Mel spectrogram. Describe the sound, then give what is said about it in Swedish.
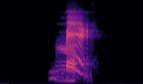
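A human voice imitates an angry screech of rage: one short, shrill, cat-like cry, fairly loud, rising and then fading within about half a second, with silence before and after. “Alltså att jag typ skri skriker av vrede.”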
